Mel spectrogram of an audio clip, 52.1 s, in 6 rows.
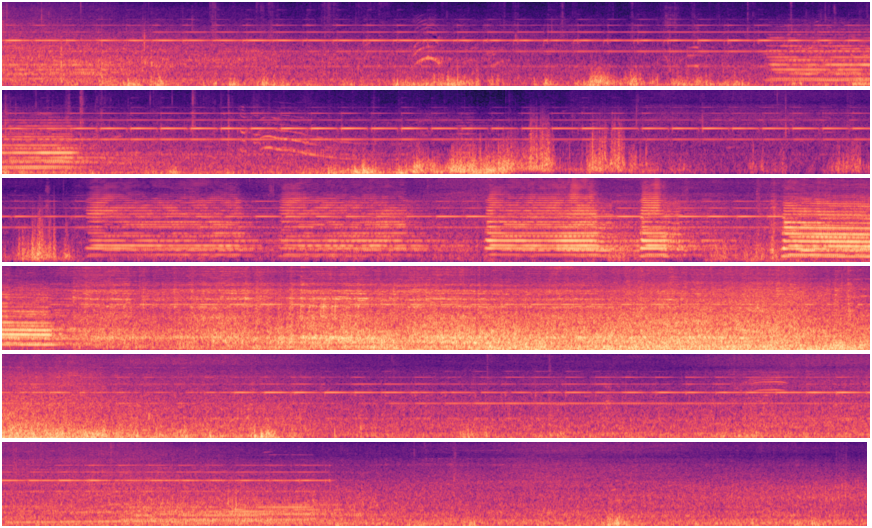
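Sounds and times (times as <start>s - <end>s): crossing bell ringing: 0.0s - 51.8s
train rumbling and clattering past: 0.0s - 52.0s
train air horn blasts: 7.6s - 9.7s, 18.2s - 26.8s, 43.4s - 46.8s.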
